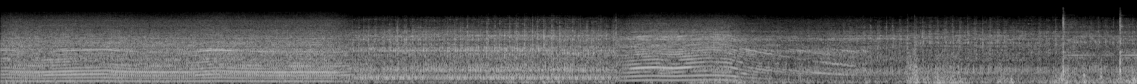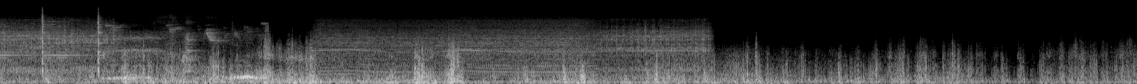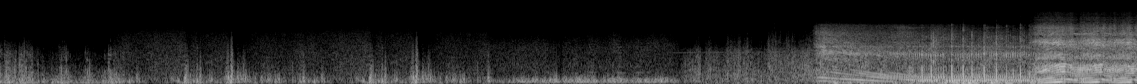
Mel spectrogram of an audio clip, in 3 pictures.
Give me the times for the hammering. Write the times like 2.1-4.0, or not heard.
10.6-12.4.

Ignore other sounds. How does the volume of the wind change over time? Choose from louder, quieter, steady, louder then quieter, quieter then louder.
louder then quieter.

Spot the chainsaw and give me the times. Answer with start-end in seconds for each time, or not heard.
0.0-12.6, 14.4-18.6, 30.9-34.0.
